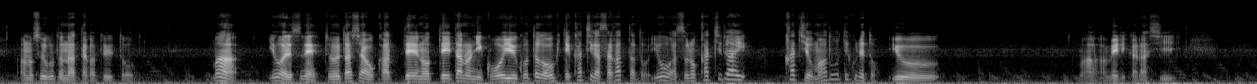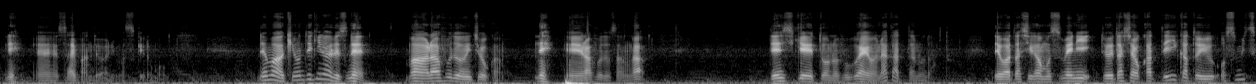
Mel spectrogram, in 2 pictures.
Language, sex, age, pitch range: Japanese, male, 20-39, 75-125 Hz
